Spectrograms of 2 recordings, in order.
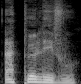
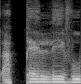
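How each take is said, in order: First: "appelez-vous" with schwa "puh" in the middle; correct pronunciation demo. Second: "appelez-vous" with open "pell" in the middle; wrong pronunciation demo. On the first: Teacher corrects the middle sound, "appelez" said as a-puh-lay. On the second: Teacher shows the version to avoid, mispronounced "appelez" as a-pell-ay. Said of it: "It's not". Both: Shown as a demonstration.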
